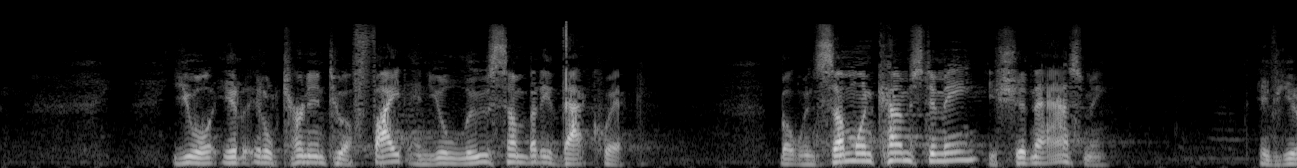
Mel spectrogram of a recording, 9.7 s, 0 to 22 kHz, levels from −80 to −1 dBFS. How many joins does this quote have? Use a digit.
0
